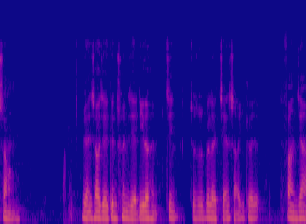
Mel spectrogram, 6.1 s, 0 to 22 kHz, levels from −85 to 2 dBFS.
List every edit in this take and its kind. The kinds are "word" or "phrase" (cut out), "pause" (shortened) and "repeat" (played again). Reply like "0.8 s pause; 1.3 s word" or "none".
3.7 s pause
